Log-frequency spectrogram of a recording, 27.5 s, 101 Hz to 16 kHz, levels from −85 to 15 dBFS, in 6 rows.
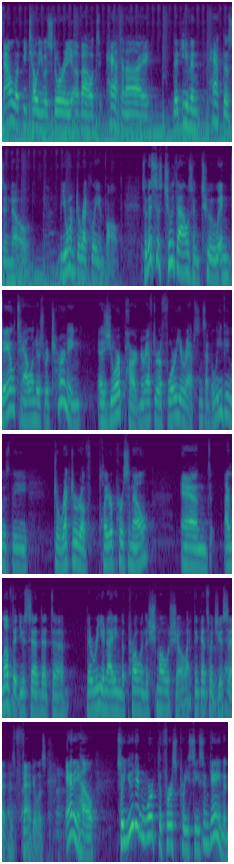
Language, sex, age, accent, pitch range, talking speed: English, male, 50-69, American, 130-175 Hz, 175 wpm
